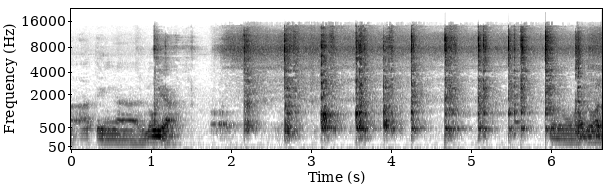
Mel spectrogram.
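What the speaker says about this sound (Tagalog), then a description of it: "Pagka medyo mainit ng mantika, ilagay natin ng ating luya." Chopped ginger drops into hot cooking oil for papaitang baka, bursting into a loud sizzle, followed by rhythmic spatula scrapes and stirring hisses in the pan; a voice speaks briefly at the start and end.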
